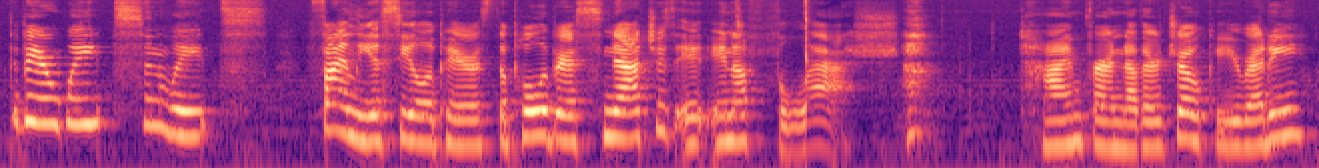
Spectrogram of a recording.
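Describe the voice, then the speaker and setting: Female elementary teacher, higher-pitched voice, read-aloud for young kids, explains simply and addresses listeners directly. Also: measured pace, a bit bright. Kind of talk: read-aloud of a children's nonfiction book.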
